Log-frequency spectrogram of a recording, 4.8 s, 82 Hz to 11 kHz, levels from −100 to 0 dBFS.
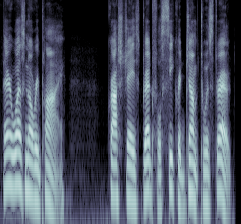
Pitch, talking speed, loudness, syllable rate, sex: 145 Hz, 135 wpm, -21 LUFS, 4.6 syllables/s, female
